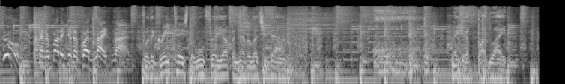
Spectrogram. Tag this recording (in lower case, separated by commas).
animal, speech, music, dog, domestic animals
